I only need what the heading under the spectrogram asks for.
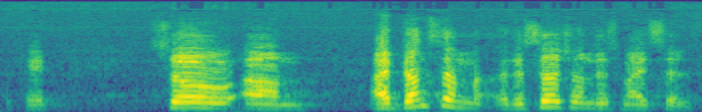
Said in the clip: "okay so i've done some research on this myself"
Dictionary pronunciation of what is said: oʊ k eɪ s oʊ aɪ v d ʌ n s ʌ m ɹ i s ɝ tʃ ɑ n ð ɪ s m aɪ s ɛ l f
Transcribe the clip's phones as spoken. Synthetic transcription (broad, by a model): oʊ k eɪ s oʊ aɪ v d ʌ n s ʌ m ɹ i s ɝ tʃ ɑ n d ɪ s m aɪ s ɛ l f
